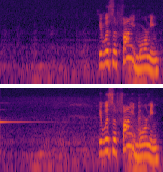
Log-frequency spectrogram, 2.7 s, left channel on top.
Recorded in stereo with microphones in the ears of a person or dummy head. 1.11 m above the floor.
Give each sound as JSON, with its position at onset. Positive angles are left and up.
{"t": 1.6, "sound": "a woman speaking", "side_deg": -20, "distance_m": 0.6}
